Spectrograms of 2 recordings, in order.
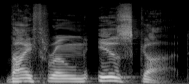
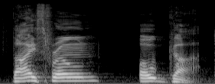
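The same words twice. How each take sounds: First: Deliberate, slow stress on "is". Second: "Thy throne" held up, pause, then "O God" falling; vocative address. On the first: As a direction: land on "is" before a slow "God". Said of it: "They change the vocative". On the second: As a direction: set off "O God" as direct address. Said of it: "exactly is what it expresses". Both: Shown as a demonstration.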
